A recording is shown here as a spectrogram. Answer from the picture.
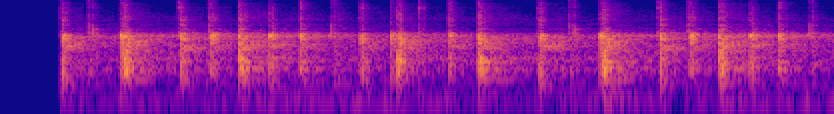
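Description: A fast, uneven run of sharp clicks or taps, about five or six a second, starting a moment in.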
